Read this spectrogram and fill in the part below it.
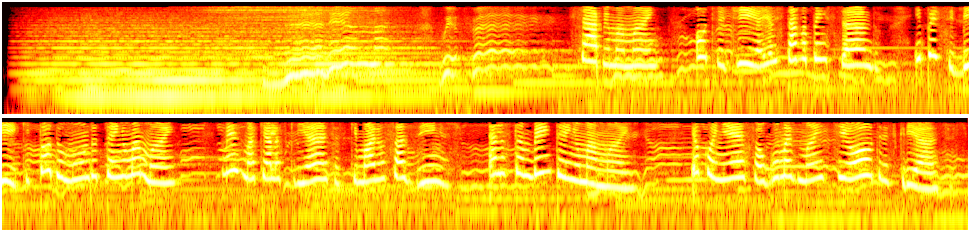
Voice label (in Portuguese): INFANTIL F; Telemensagens 2017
